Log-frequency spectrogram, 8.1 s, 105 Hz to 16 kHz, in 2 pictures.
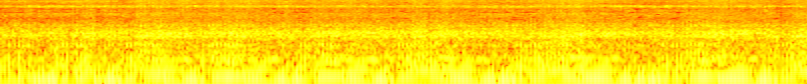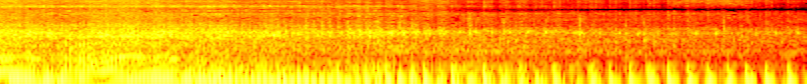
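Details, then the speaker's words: Honda Wave 100 single, original engine and original carburetor, described as a good engine: revs briefly then settles into a quick, even putter with steady beats and no knocks; normal healthy idle. "เครื่องแจ่มๆสวยๆเลยนะครับเครื่องเดิมกองเดิมคาบูเดิมนะครับ"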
